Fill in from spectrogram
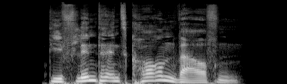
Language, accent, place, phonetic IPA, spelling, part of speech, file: German, Germany, Berlin, [diː ˈflɪntə ɪns kɔʁn ˈvɛʁfən], die Flinte ins Korn werfen, phrase, De-die Flinte ins Korn werfen.ogg
- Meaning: to throw in the towel (to quit; to give up)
